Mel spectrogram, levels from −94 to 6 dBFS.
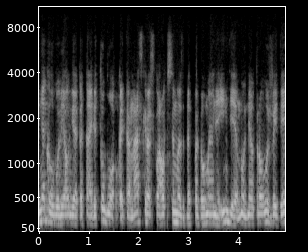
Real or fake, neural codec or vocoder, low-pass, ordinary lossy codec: fake; vocoder, 24 kHz, 100 mel bands, Vocos; 9.9 kHz; MP3, 64 kbps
